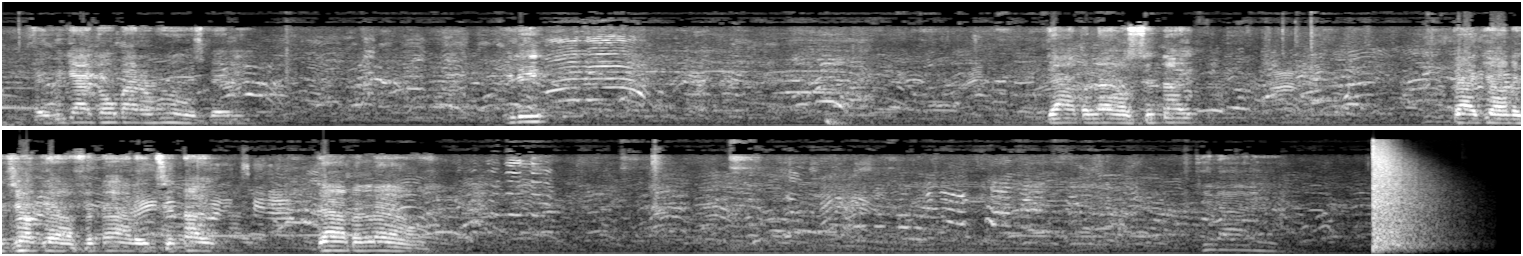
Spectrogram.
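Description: A man raps loudly through a microphone over a loudspeaker system.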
